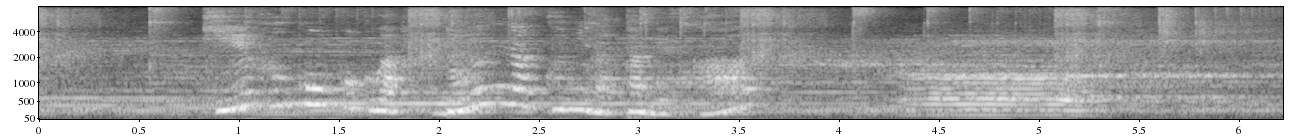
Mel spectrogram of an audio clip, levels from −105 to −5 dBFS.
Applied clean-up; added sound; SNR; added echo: none; Gunshot, gunfire; 14 dB; reverberation time 0.3 s.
